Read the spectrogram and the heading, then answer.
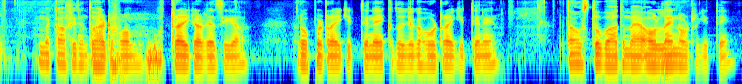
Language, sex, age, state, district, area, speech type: Punjabi, male, 18-30, Punjab, Rupnagar, rural, spontaneous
